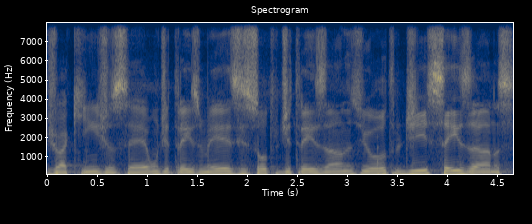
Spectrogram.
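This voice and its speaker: A man at a medium pitch and a fairly slow pace, an ordinary speaking voice. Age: 30s. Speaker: city councillor. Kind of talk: casual interview.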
